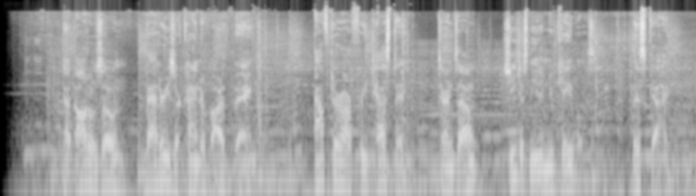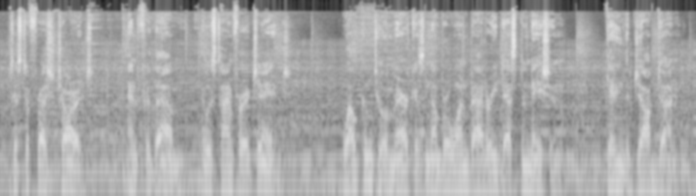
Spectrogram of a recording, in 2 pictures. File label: Commercial Spot; AUTOZONE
